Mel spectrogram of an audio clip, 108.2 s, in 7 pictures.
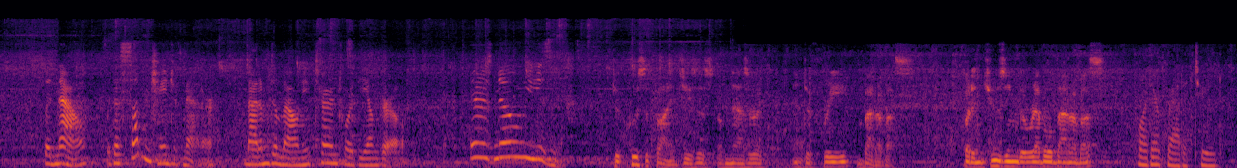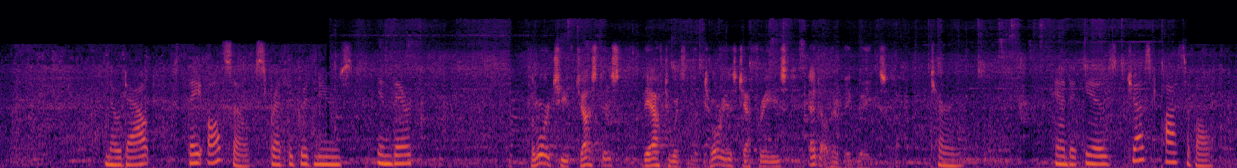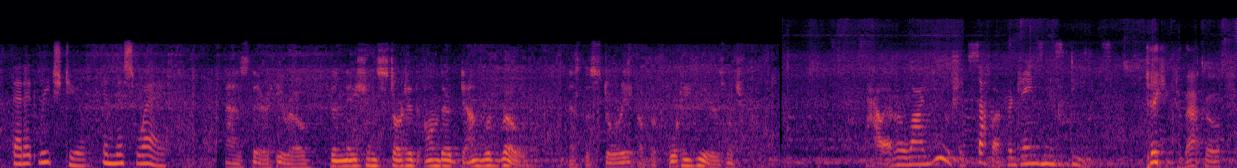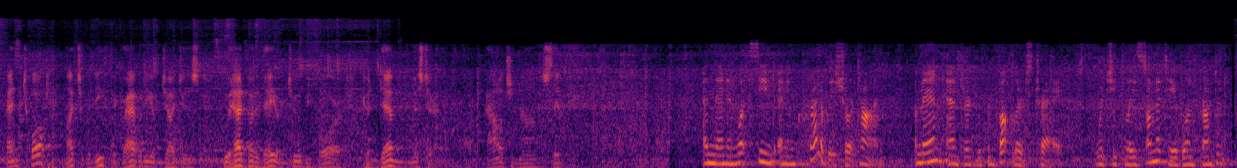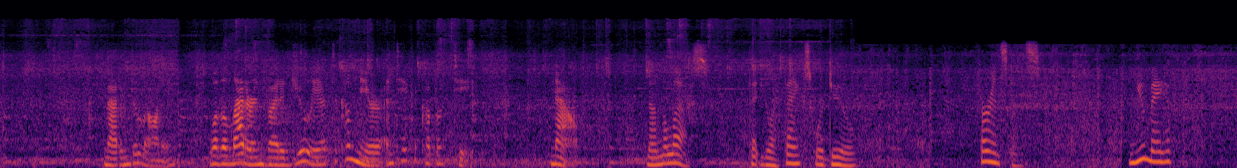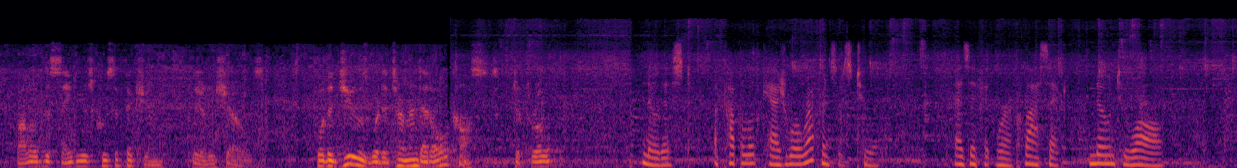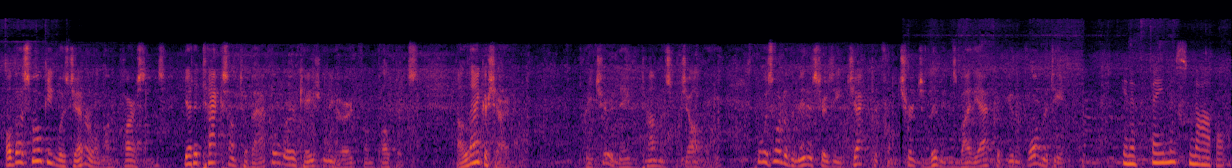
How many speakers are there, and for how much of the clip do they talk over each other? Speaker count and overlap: four, no overlap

